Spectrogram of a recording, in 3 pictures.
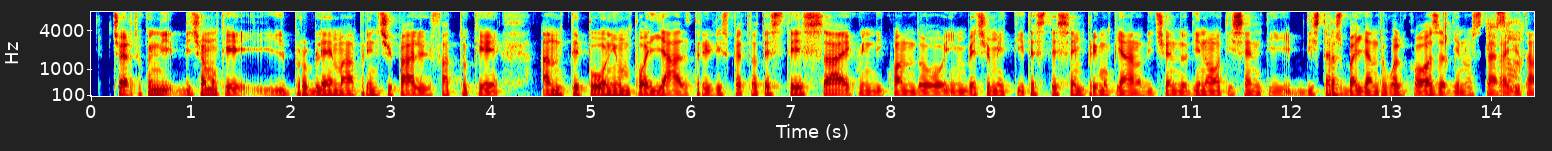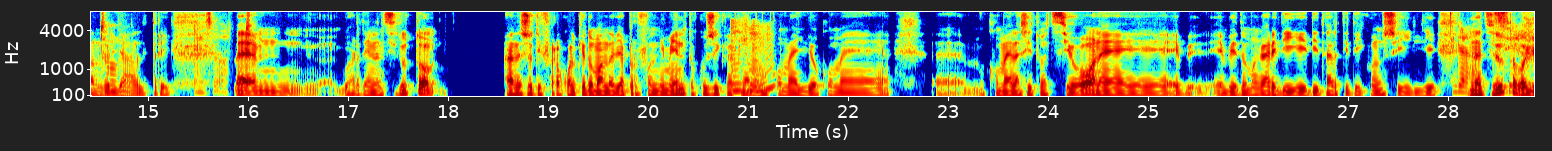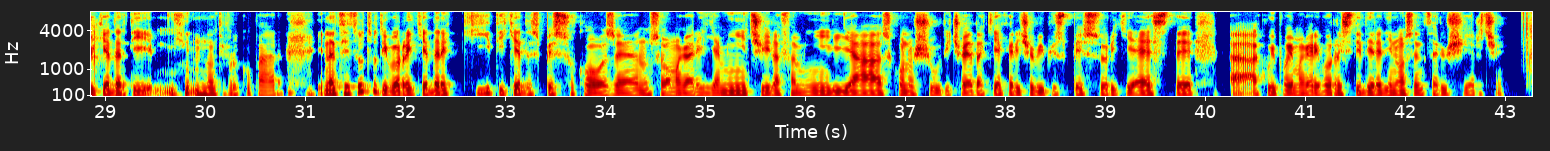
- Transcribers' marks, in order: other background noise; tapping; distorted speech; chuckle
- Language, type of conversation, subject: Italian, advice, Come posso dire di no senza sentirmi in colpa?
